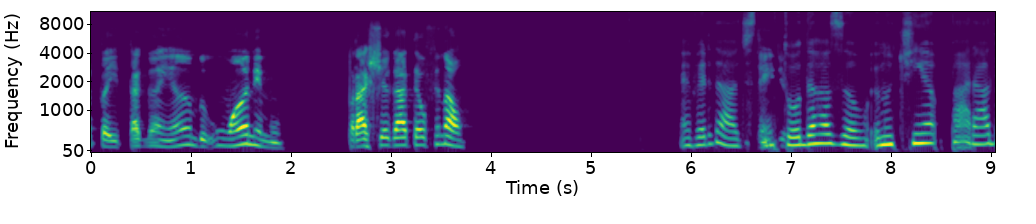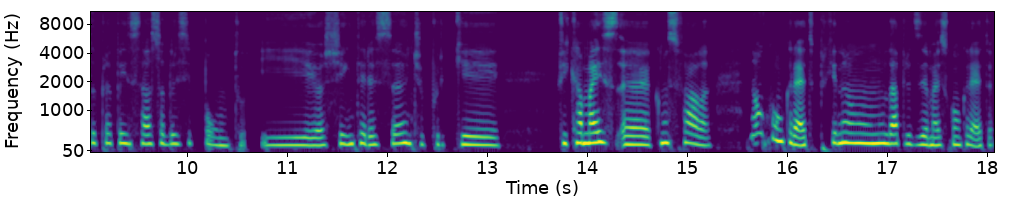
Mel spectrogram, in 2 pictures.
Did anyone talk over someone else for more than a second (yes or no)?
no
